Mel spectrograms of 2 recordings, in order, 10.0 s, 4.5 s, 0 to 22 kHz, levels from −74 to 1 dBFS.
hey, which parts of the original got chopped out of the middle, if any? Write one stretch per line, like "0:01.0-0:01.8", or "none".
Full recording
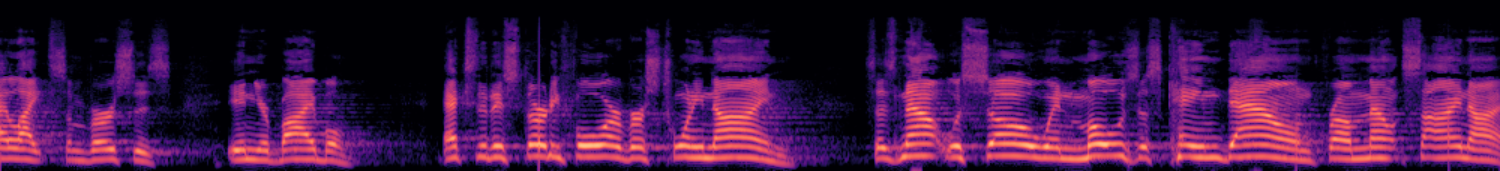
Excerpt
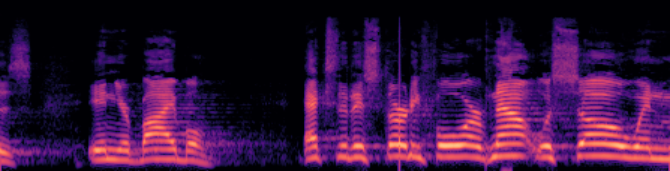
0:04.2-0:06.0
